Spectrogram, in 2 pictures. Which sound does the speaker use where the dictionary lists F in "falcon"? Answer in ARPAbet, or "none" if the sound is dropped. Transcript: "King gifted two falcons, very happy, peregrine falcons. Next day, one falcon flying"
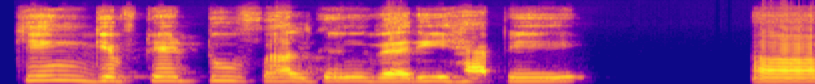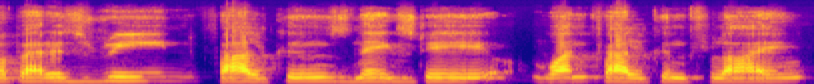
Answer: F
